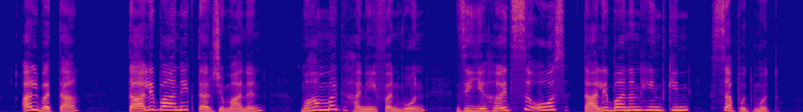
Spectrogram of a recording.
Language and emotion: Kashmiri, neutral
